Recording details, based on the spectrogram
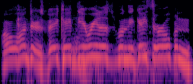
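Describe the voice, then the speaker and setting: A man's voice: extremely high pitch, a little fast. A man acting as an arena announcer in a roleplay game, giving commanding, repeated orders to a crowd of players. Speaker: roleplay event announcer, hunter guild arena master.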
